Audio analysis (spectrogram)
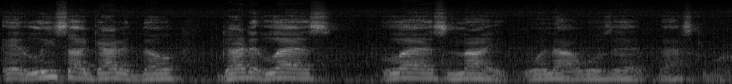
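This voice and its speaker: A woman with an American accent and a fairly low pitch talks in an animated tone at a fairly slow pace, with ordinary pitch variation and long, frequent pauses, amid noticeable background noise and audible room echo. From US South, Montgomery, Alabama. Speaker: wrestling livestreamer. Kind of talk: casual livestream chat.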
